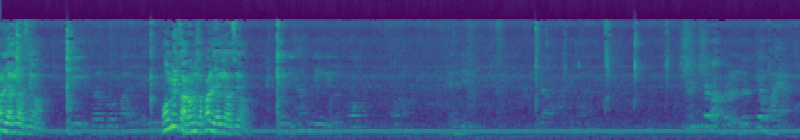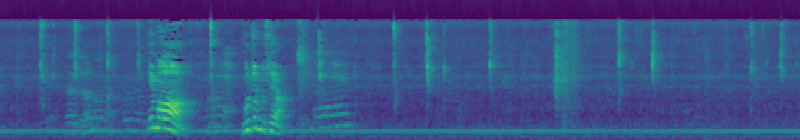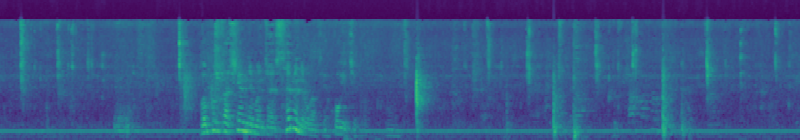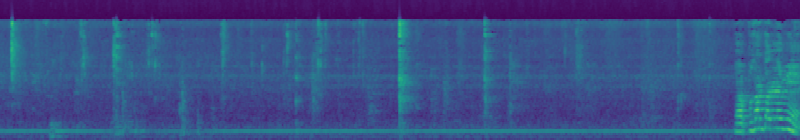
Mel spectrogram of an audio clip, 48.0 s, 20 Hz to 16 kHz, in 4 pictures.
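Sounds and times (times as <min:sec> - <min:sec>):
steady low hum: 0:00.0 - 0:48.0
chopsticks clicking against dishes: 0:17.9 - 0:19.5, 0:30.9 - 0:33.7.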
